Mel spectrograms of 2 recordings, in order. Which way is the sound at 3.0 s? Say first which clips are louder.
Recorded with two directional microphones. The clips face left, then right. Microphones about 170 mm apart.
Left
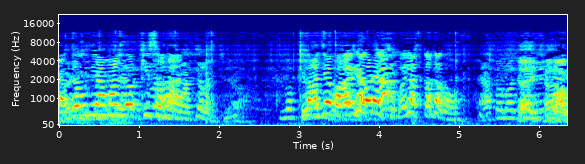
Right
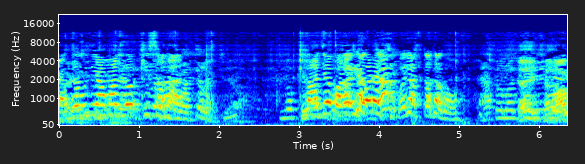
Left 1 dB; 15° left (ahead or behind).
